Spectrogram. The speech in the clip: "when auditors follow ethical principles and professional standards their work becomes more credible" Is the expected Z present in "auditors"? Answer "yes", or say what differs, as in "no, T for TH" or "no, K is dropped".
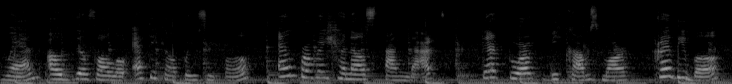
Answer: no, Z is dropped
